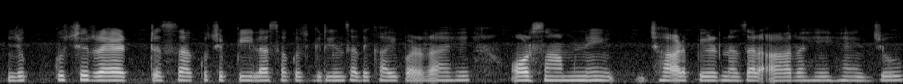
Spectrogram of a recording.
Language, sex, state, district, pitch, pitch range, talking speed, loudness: Hindi, female, Jharkhand, Jamtara, 185 Hz, 180-190 Hz, 150 wpm, -22 LUFS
